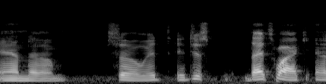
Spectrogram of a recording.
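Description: This is an unremarkable speaking voice from a man with an American accent. His pitch sits fairly low and his intonation stays fairly even. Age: 50s. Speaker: healthcare facilities executive. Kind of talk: interview.

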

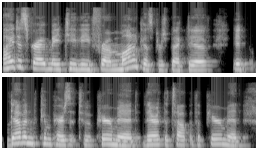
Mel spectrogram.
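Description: Against a quiet background, a woman with an American accent talks at a fairly quick pace in an ordinary speaking voice, fairly high-pitched, with ordinary pitch variation. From Utah (Ogden). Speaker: magazine editor. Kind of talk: casual interview.

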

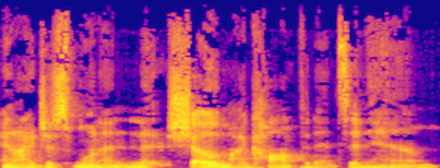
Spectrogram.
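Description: A woman with vocal fry and monotone, flat intonation. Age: 20s. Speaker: church creative worker, guest. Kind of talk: casual faith conversation.

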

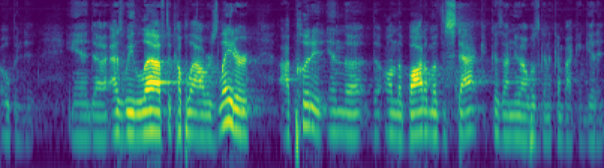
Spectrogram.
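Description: This man has a fairly high-pitched voice. He speaks in a Texan accent. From Texas, Texas City area. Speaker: church elder and school district worker. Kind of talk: interview testimony in church service.

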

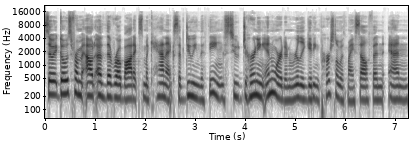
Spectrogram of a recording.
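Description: An unremarkable speaking voice from a woman, fairly low in pitch, fairly quick and fairly even in intonation, on a very clean recording with a silent background. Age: 40s. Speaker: podcast host. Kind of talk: casual interview chat.

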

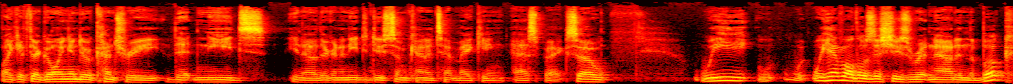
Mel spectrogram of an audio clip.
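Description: With an American accent, a man speaks in a plain, everyday voice at a moderate pace, fairly low in pitch with ordinary pitch variation, on a very clean recording with a silent background. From US South, Memphis, Tennessee. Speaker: podcast co-host, missions counselor. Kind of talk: casual chat. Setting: home office.

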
